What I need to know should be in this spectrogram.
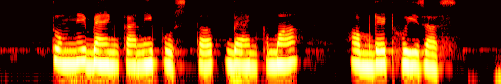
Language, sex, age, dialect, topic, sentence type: Marathi, female, 18-24, Northern Konkan, banking, statement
